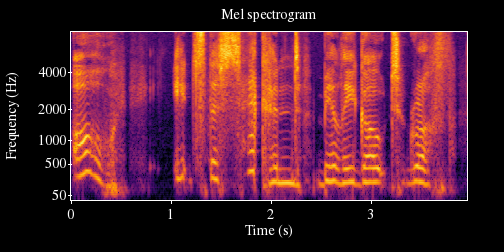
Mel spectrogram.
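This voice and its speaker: A woman's voice: on the high side, expressive, slow pace, a little mellow, no echo, clean studio sound. A woman voicing the middle billy goat, sturdier than the first, pleading with a fuller voice.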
